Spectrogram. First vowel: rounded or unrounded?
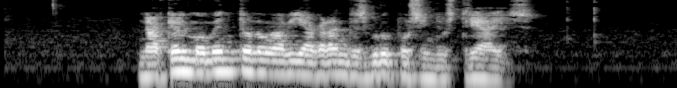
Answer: unrounded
